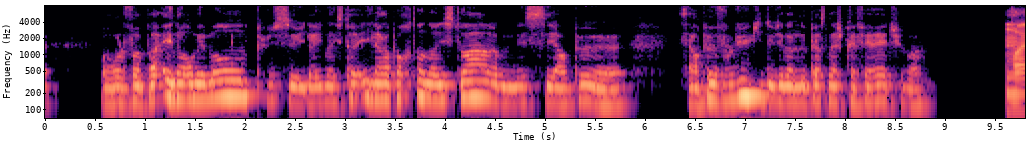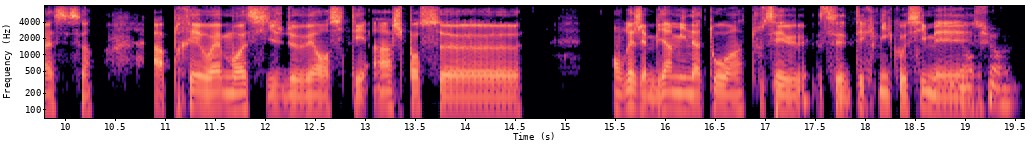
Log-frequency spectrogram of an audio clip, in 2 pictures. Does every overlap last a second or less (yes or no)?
yes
